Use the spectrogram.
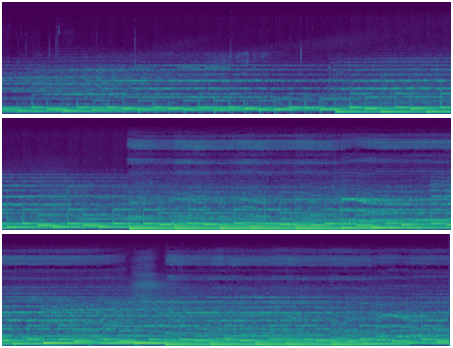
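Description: Atmospheric instrumental music with sustained, droning pad chords over a deep bass line; a brighter shimmering layer joins about halfway through, and the piece stays steady and full with no voices.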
